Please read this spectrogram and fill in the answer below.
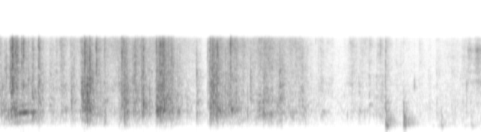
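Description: Rustling and crinkling of a padded shipping envelope as a boxed glass is pulled out of it, in irregular bursts that thin out after a few seconds, then two soft knocks as the cardboard box is set down on the table.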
